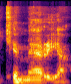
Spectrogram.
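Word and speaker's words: Cimmeria: hate in my mind it has always been chemeria that's how it's pronounced how you're supposed to say it that's how coleman would say it but due to the rules of the english language samaria it is but anyway the location of samaria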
